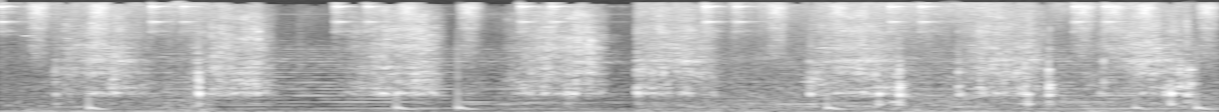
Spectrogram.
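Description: Playing cards being shuffled and rubbed against a small wooden stool, in repeated brushing strokes about once a second, over background music.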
